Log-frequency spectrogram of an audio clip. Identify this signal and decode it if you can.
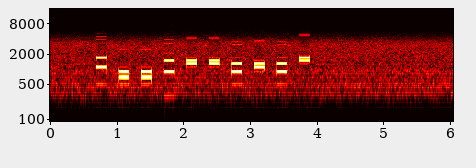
Multi-frequency trunk signalling (R1, as on North American trunks), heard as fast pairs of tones, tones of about 160 ms, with phone line noise. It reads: KP 11800565 ST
